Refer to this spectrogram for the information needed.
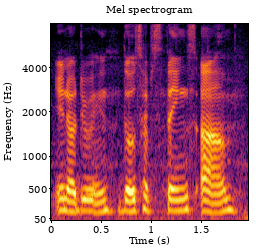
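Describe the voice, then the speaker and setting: Chatting with viewers while she plays a building game on stream, a young woman rambles and laughs often. Her deep alto stays steady at a normal speed.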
